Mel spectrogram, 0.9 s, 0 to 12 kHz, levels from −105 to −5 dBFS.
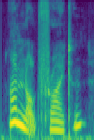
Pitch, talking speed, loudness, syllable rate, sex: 235 Hz, 190 wpm, -15 LUFS, 6.9 syllables/s, female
